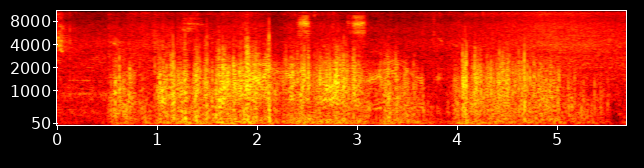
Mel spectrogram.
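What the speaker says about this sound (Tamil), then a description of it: "காற்று பயங்கரமாக அடிக்குது கேமராவில் சரியாக தெரிய மாட்டேங்குது பட் வந்து மழை பெஞ்சிக்கிட்டு இருக்கு" Strong wind and rain buffet the microphone in heavy, gusting roars that swell and ease, loud and close, with a voice speaking underneath.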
